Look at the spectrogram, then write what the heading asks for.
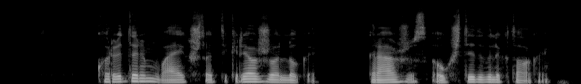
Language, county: Lithuanian, Kaunas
